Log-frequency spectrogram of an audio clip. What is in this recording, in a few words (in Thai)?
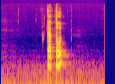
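"กะตุ๊ด" ภาษาโคราช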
